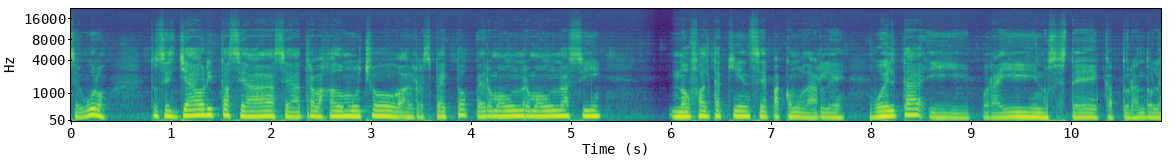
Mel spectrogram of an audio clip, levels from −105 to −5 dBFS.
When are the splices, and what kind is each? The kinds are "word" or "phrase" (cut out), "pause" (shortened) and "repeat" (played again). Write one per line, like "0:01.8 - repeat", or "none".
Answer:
0:04.5 - repeat
0:08.0 - word

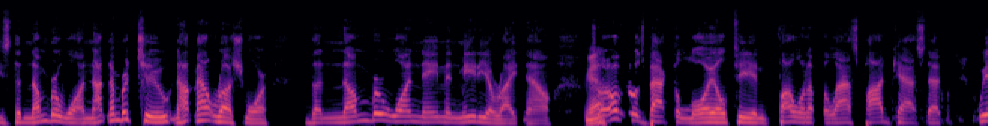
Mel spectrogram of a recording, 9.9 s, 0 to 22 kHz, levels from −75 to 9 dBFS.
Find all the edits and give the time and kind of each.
none

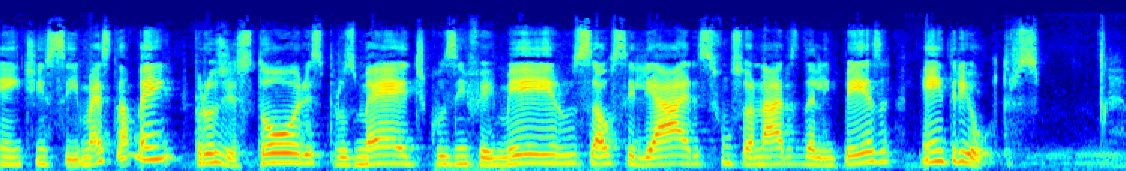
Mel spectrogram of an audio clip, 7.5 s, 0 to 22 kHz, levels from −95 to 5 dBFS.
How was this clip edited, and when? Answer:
0:01.2 - pause
0:06.0 - pause

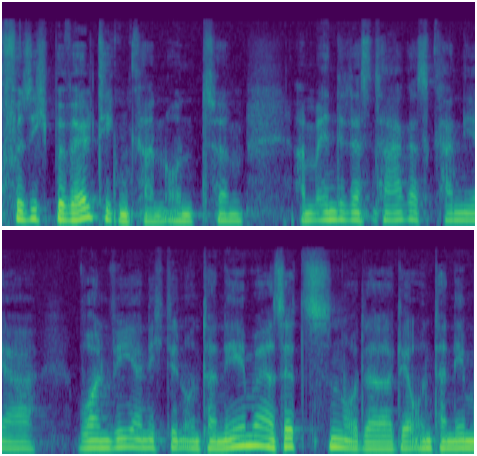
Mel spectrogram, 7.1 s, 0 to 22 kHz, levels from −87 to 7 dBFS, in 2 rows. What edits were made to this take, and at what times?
none

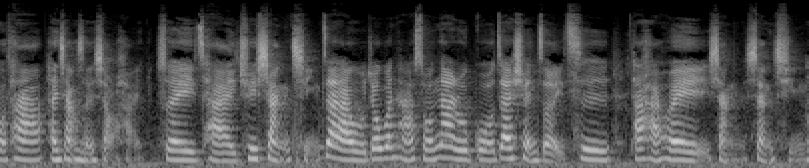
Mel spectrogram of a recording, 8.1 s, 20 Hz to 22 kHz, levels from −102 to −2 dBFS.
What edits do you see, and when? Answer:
0:01.5 - word

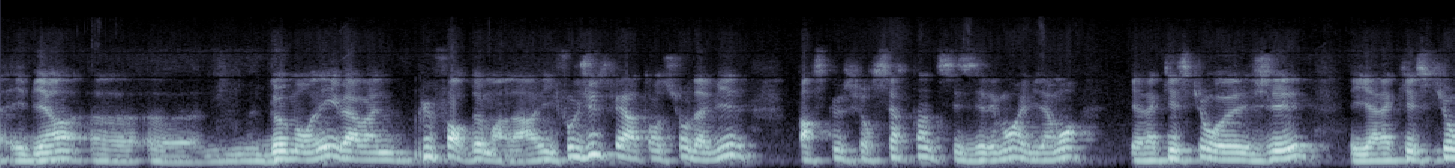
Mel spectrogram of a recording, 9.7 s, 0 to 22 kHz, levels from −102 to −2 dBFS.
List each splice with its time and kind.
none

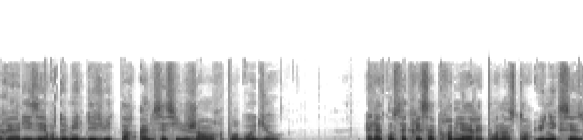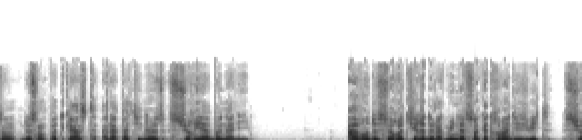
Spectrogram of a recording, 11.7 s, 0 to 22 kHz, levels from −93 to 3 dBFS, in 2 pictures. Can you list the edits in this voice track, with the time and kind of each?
0:02.4 - word
0:10.3 - word

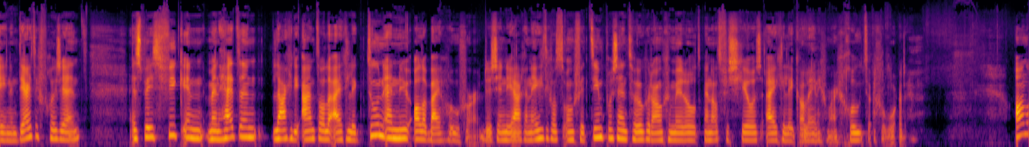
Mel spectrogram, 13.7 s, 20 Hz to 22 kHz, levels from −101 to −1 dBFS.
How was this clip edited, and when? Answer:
none

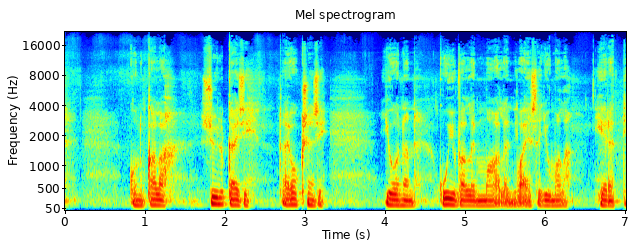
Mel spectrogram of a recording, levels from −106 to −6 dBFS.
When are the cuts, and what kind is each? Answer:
0:05.6 - word

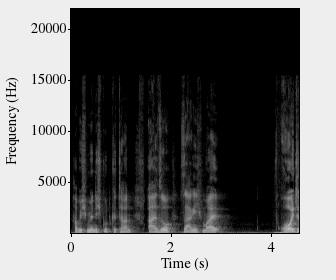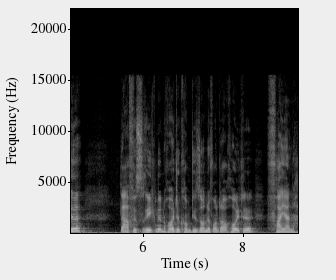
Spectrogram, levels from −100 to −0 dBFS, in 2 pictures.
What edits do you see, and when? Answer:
0:01.4 - pause
0:07.3 - word

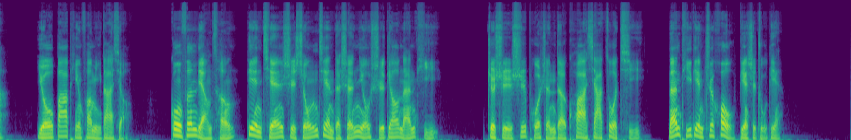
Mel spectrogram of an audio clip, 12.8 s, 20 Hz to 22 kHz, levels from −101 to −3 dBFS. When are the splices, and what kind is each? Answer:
0:03.6 - pause
0:09.7 - pause

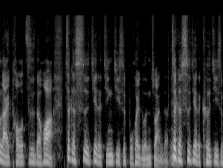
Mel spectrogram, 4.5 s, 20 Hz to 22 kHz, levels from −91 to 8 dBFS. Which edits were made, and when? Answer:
0:03.4 - word

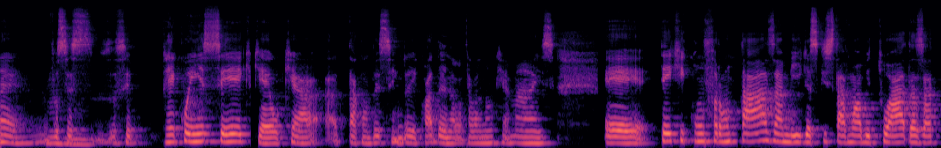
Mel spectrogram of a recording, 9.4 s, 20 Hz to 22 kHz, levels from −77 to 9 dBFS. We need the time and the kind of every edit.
0:02.5 - phrase
0:04.7 - phrase
0:06.0 - pause

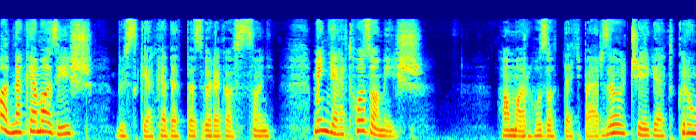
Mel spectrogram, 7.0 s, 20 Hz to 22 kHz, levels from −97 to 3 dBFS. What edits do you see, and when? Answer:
none

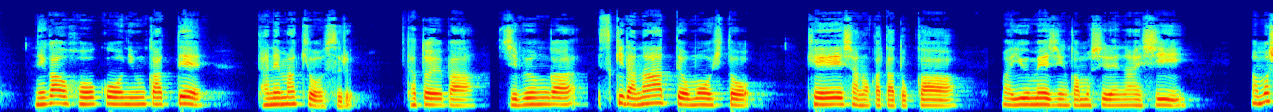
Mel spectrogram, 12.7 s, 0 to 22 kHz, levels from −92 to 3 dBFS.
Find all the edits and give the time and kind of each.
0:04.9 - pause

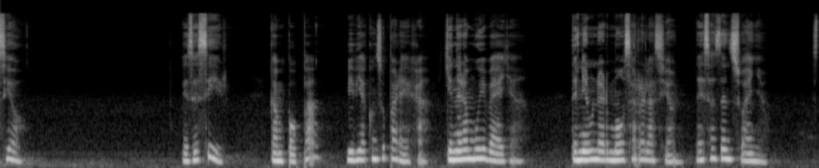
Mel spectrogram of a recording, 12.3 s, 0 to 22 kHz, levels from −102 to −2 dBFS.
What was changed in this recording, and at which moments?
0:06.5 - pause

